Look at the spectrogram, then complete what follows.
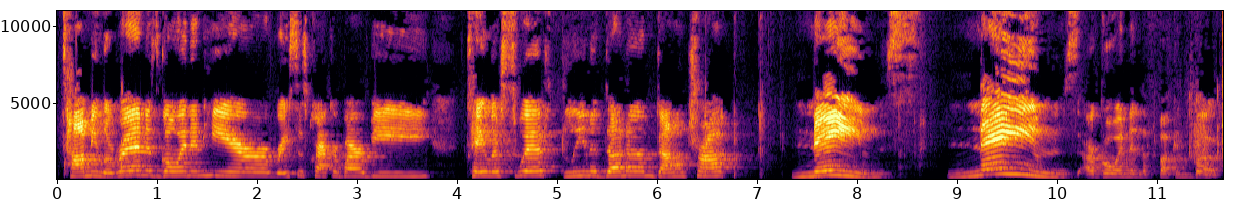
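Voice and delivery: loud, punchy roll call; emphatic, loud declaring; fired-up proclamation. Real, not acted. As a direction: call out each name like a verdict, building to a shout. Gleefully declaring names for the book.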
